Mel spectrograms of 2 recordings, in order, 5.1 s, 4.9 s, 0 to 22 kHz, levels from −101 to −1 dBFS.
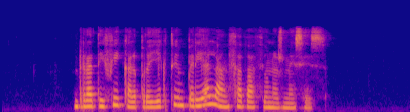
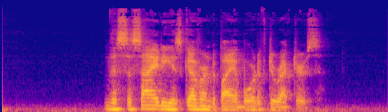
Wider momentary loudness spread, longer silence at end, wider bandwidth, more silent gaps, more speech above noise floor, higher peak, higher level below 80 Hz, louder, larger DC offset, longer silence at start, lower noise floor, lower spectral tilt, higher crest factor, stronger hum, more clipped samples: second, 5 LU vs 12 LU; first, 1.1 s vs 0.85 s; second, 8.2 kHz vs 16 kHz; neither; first, 53 dB vs 34 dB; second, -14 dBFS vs -2 dBFS; second, -68 dBFS vs -42 dBFS; second, -30 LUFS vs -18 LUFS; neither; first, 0.95 s vs 0.05 s; first, -83 dBFS vs -52 dBFS; about the same, -5.5 dB/octave vs -5 dB/octave; about the same, 18 dB vs 18 dB; neither; neither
